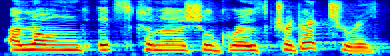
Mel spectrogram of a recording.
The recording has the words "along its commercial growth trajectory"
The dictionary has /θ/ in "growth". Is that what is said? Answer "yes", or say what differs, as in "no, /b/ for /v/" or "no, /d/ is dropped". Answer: yes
